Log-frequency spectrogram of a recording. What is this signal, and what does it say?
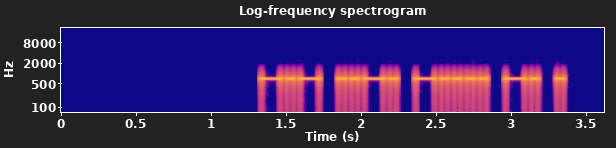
Morse code, heard as a keyed tone, about 28 wpm, 700 Hz. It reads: KF6NE
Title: USA Call Signs Repeated 3x 28wpm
